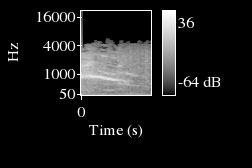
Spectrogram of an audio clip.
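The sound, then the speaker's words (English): A man lets out a single loud scream from a room off the balcony at the rear of a busy cafe; it slides slightly downward in pitch and trails off after about half a second, over a faint murmur of background noise. “Every hour, the noise increased, but suddenly, from one of the rooms that opened off the balcony at the rear of the cafe, a man's scream rang out above the good-natured bedlam.”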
